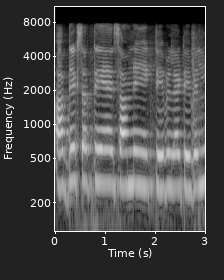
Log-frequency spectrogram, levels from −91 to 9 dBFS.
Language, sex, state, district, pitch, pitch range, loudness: Hindi, female, Uttar Pradesh, Etah, 280 Hz, 275-295 Hz, -17 LUFS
